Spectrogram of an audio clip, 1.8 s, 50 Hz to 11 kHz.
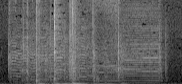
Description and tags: Eject CD from Laptop
cd, computer, drive, eject, H1, laptop, macbook, recording, stereo, zoom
